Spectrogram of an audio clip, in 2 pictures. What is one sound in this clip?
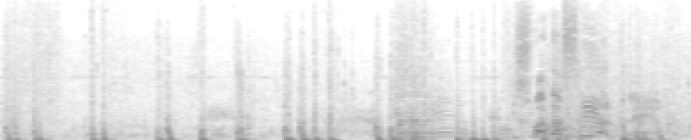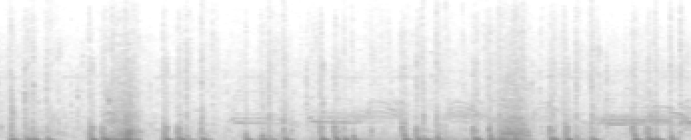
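A horse's hooves clop steadily on stone paving.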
